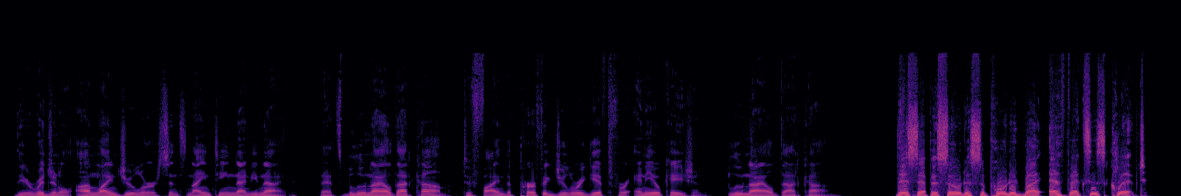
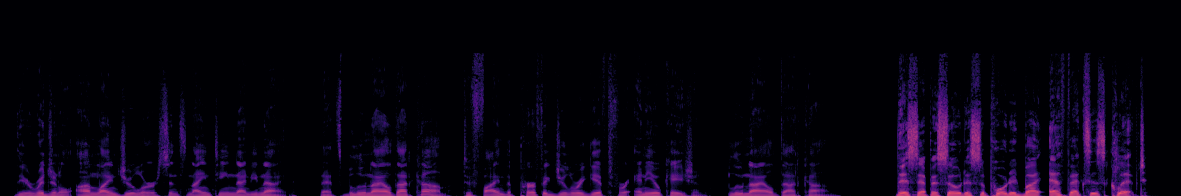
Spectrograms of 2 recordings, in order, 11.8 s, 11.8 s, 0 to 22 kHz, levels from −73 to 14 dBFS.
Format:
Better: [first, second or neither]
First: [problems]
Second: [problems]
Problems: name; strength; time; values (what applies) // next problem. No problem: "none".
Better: second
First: distortion; slight; 4% of the sound clipped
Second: none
